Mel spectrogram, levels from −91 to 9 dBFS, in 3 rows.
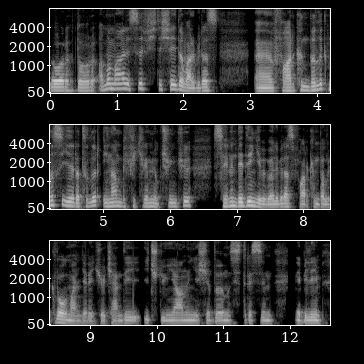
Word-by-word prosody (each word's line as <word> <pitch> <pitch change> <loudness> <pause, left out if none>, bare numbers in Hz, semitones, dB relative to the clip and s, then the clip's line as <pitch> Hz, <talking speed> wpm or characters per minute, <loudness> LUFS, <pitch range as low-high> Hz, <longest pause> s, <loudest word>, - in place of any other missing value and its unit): Doğru, 115 -1 +7
doğru 110 -1 +1
ama 175 - 0
maalesef, 175 0 +1
işte, 160 - -7
şey 155 0 +1
de 145 - +5
var 100 -2 +3
biraz, 115 +1 +1 0.6
eee, 100 0 +3
farkındalık 130 +9 +1
nasıl 160 +1 0
yaratılır, 135 +1 +2
inan 130 +2 0
bir 120 - -8
fikrim 120 +1 -4
yok. 110 -2 -3
Çünkü 120 +5 -2 0.3
senin 135 +3 +1
dediğin 135 +1 +6
gibi, 100 -6 +2
böyle, 100 +1 +2
biraz 110 0 +1
farkındalıklı 100 +2 -3
olman 95 -6 +3
gerekiyor. 90 0 -7
Kendi 90 +3 -5 0.2
iç 105 - -3
dünyanın 95 0 -1
yaşadığını, 95 0 -3
stresin, 95 0 -2 0.3
ne 95 - -3
bileyim, 100 -1 +1
110 Hz, 155 wpm, -25 LUFS, 95-135 Hz, 0.6 s, Doğru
